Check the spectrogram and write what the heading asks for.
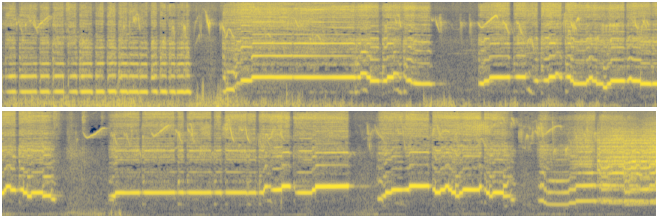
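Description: Washint, the Ethiopian end-blown flute, played solo: a slow melody of long held notes and short ornamented runs, broken by brief pauses for breath every few seconds. A low rumble sits under the first half.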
